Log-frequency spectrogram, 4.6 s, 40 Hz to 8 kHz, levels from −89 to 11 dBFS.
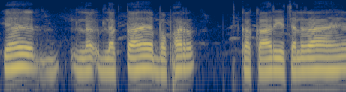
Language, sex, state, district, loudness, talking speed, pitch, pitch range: Hindi, male, Uttar Pradesh, Lalitpur, -16 LUFS, 115 wpm, 145 Hz, 135-160 Hz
